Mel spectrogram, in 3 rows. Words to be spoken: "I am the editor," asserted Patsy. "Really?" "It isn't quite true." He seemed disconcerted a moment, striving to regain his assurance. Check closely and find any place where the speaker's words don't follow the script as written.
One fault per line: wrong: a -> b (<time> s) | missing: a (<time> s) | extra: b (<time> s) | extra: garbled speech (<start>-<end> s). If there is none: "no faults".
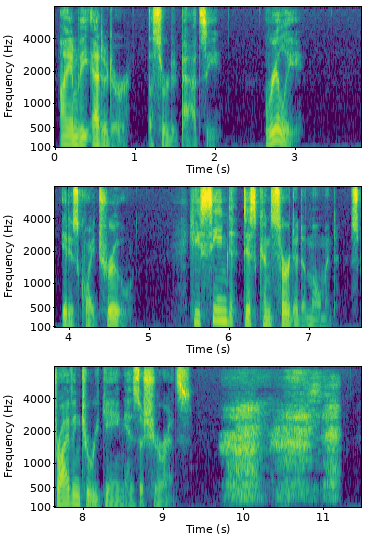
wrong: isn't -> is (4.0 s)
